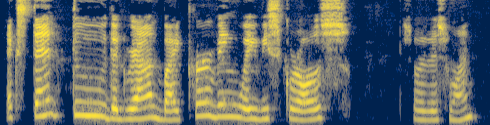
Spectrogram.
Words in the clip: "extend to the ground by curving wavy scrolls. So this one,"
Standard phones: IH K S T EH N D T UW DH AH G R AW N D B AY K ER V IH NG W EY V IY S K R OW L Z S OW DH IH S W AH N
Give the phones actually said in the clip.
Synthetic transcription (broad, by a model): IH K S T EH N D T UW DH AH G R AW N D B AY K ER V IH NG W EY V IY S K R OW L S S OW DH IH S W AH N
